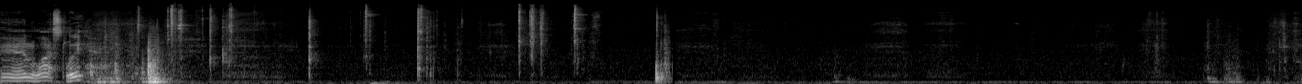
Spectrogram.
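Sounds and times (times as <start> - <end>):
metal parts clinking: 1.3 - 2.5, 3.6 - 6.1
metallic clicks of hand tools: 3.1 - 6.0.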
